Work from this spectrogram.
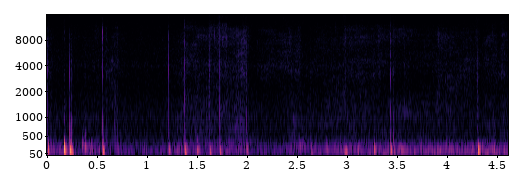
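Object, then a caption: Cardboard jigsaw puzzle. A large assembled cardboard jigsaw puzzle showing a house and a tree lies flat and is tapped with short glittery fingernails, then poked with tweezers. The result is a run of short, dry, low taps with almost no ring, scattered unevenly across the clip over a faint background hiss.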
